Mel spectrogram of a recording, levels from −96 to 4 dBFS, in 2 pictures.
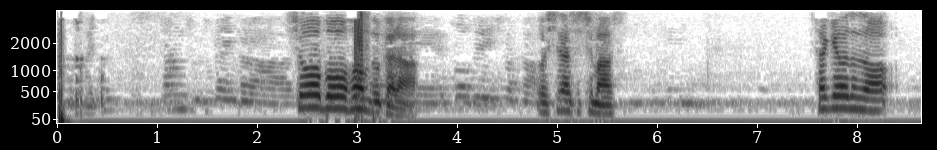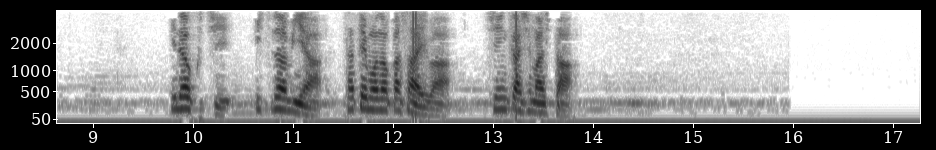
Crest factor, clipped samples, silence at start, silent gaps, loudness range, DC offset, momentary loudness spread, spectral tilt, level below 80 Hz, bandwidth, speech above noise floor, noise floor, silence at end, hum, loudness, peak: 20 dB; under 0.1%; 0 s; none; 7 LU; 0.9%; 25 LU; -9.5 dB/octave; -36 dBFS; 4 kHz; 63 dB; -79 dBFS; 2.8 s; none; -16 LUFS; 0 dBFS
